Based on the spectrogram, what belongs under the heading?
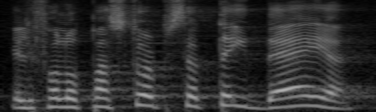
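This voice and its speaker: A pastor from Brazil preaching a sermon, telling a story and acting out the people in it, with questions to the congregation. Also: male voice, high voice, fairly quick, big-room sound. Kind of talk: sermon with acted dialogue. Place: church during a service.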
